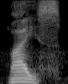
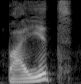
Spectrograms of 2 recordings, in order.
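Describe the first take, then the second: First: The word ends with an s sound. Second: The word ends with a t sound. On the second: "That's the Afro-Shemitic bayit"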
